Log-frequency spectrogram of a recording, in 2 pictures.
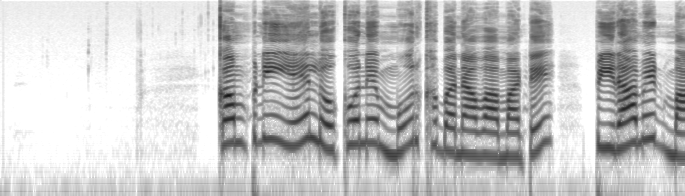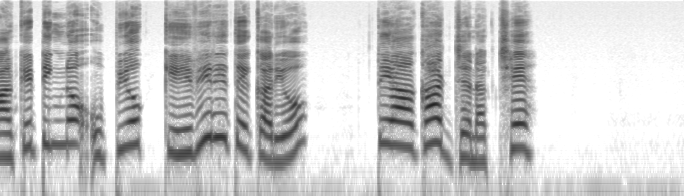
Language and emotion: Gujarati, disgusted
